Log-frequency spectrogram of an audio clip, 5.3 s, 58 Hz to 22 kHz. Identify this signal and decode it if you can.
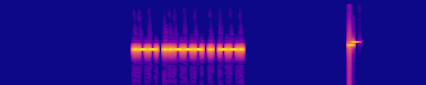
Morse code, heard as a keyed tone, about 37 wpm, 700 Hz. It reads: W2EG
